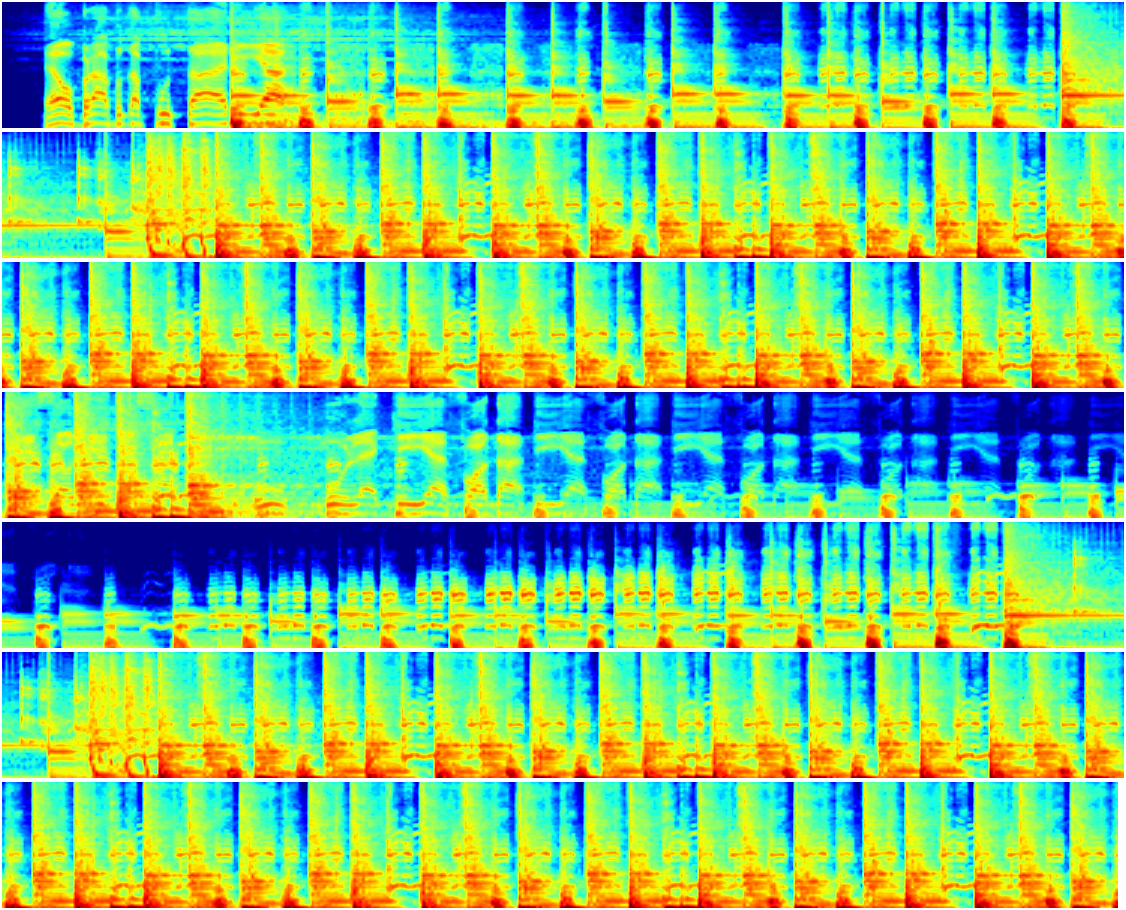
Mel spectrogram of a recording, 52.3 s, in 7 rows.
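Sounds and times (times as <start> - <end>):
Brazilian phonk beat: 0.3 - 52.3.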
